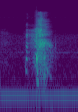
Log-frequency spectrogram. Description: i couldnt get some of these sneezes out lol sorry they took so long!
